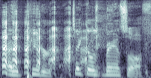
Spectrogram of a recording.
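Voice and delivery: loud, slow cartoon voice; drawn-out silly character voice; Family Guy voice.

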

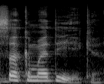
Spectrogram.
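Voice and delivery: high-pitched cartoon Italian; bad Italian accent. Repeating his joke for a puzzled friend, bad Italian accent. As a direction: do a hammy, unconvincing Italian accent. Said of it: "Yeah, it's, like, Italian".

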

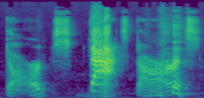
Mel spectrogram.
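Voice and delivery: darts with a rolled-in R, tɑɹts; English darts. Retold or imitated. English friend correcting the Boston student. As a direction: correct him slowly, stressing the R. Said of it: "he's like".

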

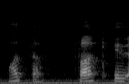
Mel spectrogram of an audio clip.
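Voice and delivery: low-volume, baffled mutter; muttered bafflement. Retold or imitated. Brother hears stomping in the entryway, muttered bafflement. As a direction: wonder aloud under your breath.

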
